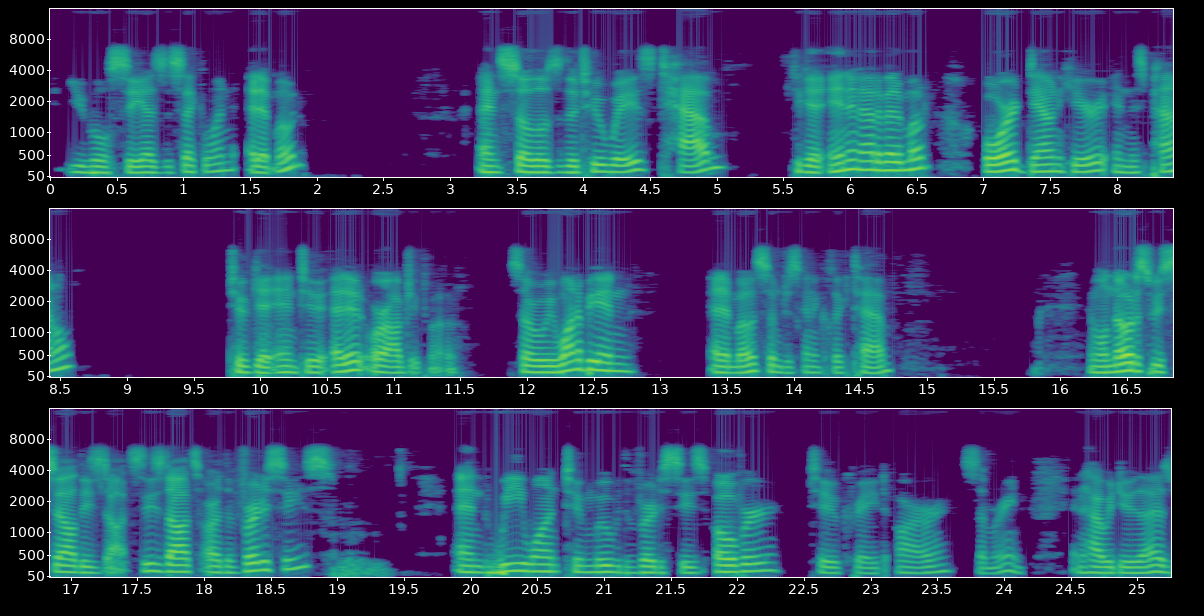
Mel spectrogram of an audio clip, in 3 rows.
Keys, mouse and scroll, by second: 4.9 Tab, 6.0 Tab, 7.9 click, 9.3 click, 14.3 Tab, 15.9 middle click, 16.9-17.6 scroll up 4, 18.2-18.9 scroll down 4, 19.5 KP_3, 24.9-25.2 scroll up 1.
